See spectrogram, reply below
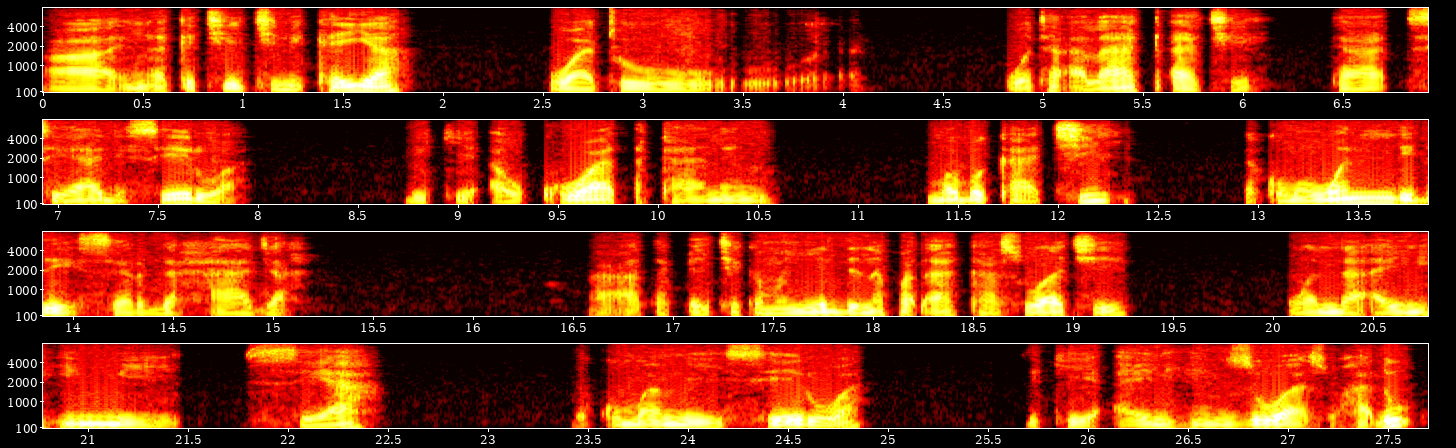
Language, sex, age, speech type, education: Hausa, male, 30-45, spontaneous, tertiary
